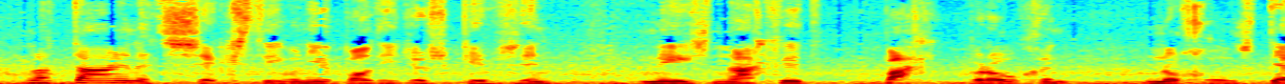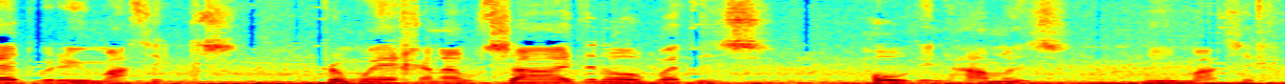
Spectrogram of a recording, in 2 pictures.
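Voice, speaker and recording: Over loud background noise, a man speaks with long, frequent pauses in a dry sound with no echo. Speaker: spoken word poet and groundworker. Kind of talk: spoken word poetry performance, rhymed verse. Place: street. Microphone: phone near.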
